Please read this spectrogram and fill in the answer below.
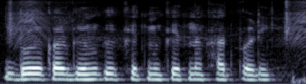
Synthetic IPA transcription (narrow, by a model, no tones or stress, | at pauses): d̪oːekɐɽɡeõkikʰɪt̪mẽkɪt̪nakʰat̪̚pɐɽiː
